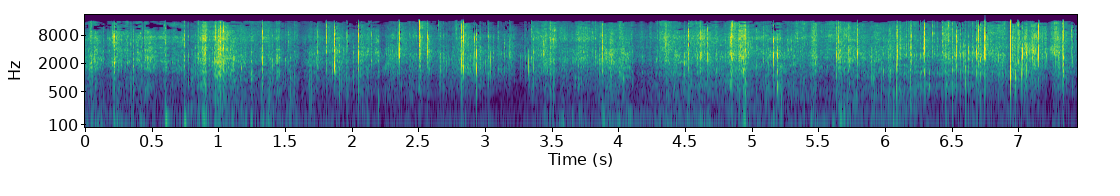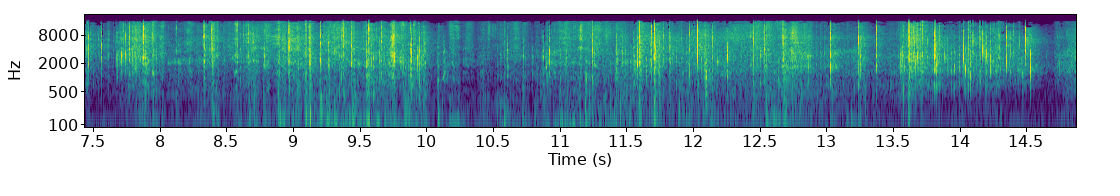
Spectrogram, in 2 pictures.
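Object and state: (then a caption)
Crumpled paper. A hand-sized ball of crumpled white paper is squeezed and crinkled between the fingers of both hands for about fifteen seconds. It makes a steady, quiet stream of dense, bright crackles and crisp snaps with almost no low end, each crackle dying out instantly, with a brief lull near the ten-second mark.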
